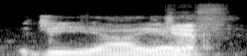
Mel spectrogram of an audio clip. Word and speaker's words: Jif: sweeteners the GIF huh Jif is j-i-f I don't uh I don't spell that out either nope oh yeah Jeff is Jeff is Jeff peanut butter it's just Jiff y r-a-p ays thanks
